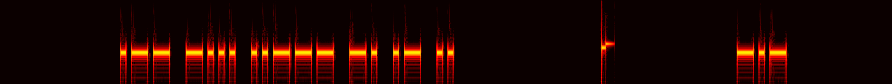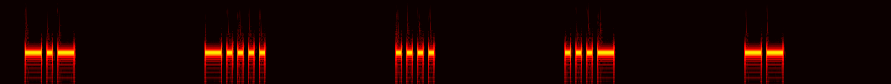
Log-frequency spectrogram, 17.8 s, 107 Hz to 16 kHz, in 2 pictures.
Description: Morse code, heard as a keyed tone, about 21 wpm, spaced as for 9 wpm, 700 Hz. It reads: WB2NAI KK6HVM
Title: USA Call Signs - 6 Characters - 8x Character Spacing - 22wpm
